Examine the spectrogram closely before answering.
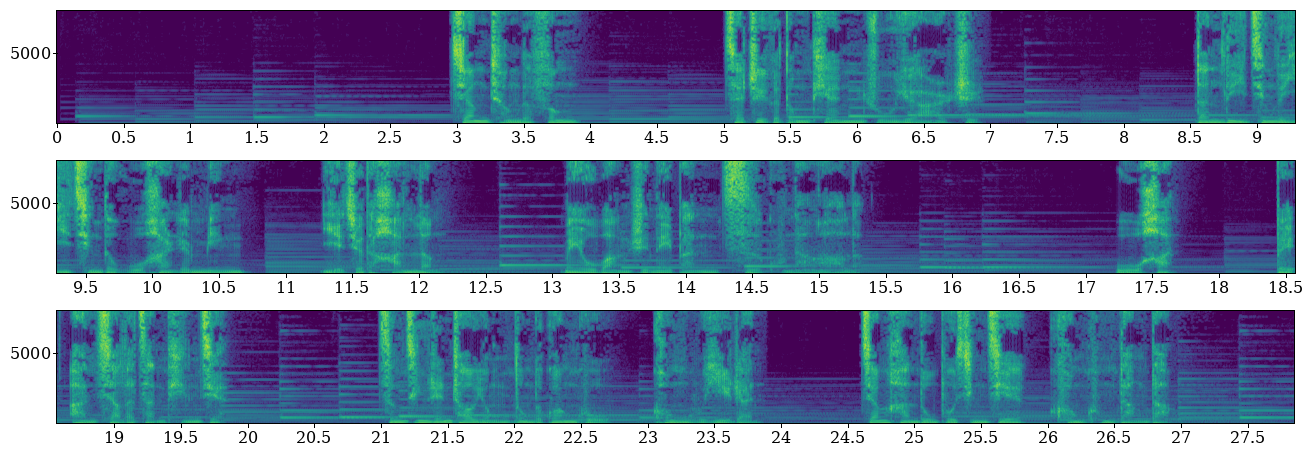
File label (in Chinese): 男 走心旁白; 武汉; 磁性舒缓; 质感磁性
